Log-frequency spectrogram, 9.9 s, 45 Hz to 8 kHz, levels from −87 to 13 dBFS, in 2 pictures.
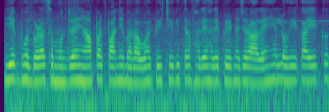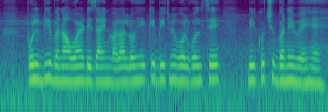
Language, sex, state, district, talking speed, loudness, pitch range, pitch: Hindi, female, Bihar, Patna, 255 wpm, -16 LUFS, 185-200 Hz, 190 Hz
